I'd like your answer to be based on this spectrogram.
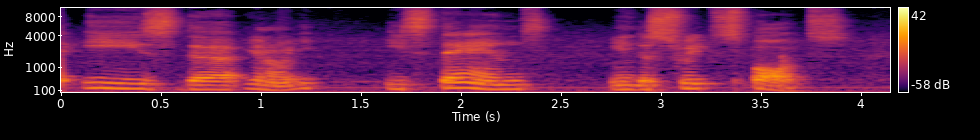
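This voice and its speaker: A man with an Italian accent, a fairly high pitch, a somewhat breathy voice and a fairly slow pace. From Italy. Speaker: wine importer sales rep. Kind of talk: live-streamed wine tasting chat. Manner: animated, enthusiastic.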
